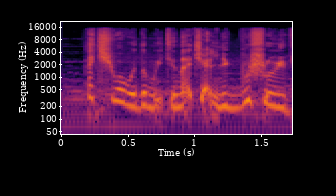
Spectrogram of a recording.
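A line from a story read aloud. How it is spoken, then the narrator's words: Giggling whisper. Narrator (Russian): хихикнув, шепнула она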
